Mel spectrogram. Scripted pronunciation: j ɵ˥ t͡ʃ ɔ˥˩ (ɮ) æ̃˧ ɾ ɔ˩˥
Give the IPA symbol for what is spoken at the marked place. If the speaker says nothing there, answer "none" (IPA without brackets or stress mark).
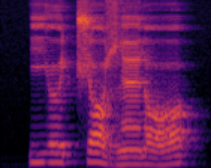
ɮ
